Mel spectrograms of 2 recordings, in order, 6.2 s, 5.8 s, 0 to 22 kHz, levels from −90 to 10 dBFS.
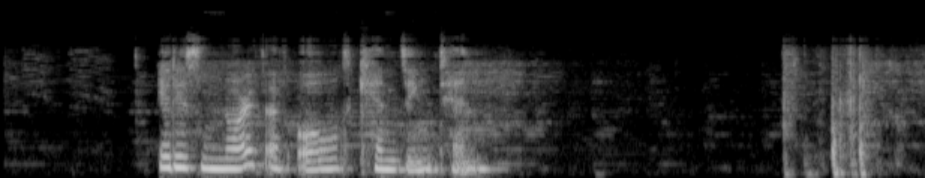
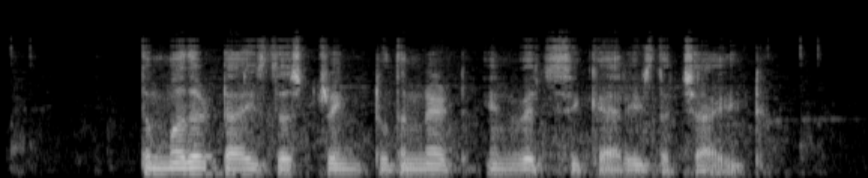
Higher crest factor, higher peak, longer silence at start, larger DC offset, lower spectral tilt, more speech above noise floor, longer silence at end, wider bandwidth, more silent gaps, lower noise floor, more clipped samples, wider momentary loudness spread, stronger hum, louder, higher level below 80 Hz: about the same, 16 dB vs 20 dB; about the same, -6 dBFS vs -4 dBFS; about the same, 1.05 s vs 0.95 s; neither; about the same, -4 dB/octave vs -3.5 dB/octave; about the same, 52 dB vs 50 dB; second, 0.15 s vs 0.7 s; about the same, 9.4 kHz vs 9.4 kHz; neither; second, -70 dBFS vs -74 dBFS; neither; first, 18 LU vs 11 LU; neither; first, -20 LUFS vs -24 LUFS; first, -60 dBFS vs -66 dBFS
